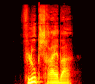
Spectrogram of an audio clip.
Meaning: flight recorder
- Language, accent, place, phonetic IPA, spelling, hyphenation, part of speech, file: German, Germany, Berlin, [ˈfluːkˌʃʀaɪ̯bɐ], Flugschreiber, Flug‧schrei‧ber, noun, De-Flugschreiber.ogg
